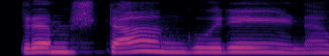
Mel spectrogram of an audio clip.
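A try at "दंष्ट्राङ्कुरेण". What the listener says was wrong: The fourth line, first word, Damstrangkuren. I think you said dra. It's a da. That the ra sound comes in the ta. Damstrangkuren. Second time when you said dra.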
